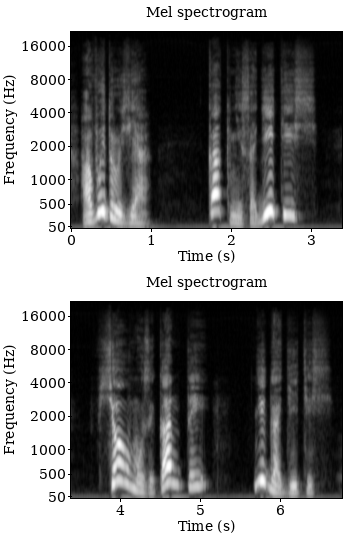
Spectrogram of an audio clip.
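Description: A woman's put-on character voice, fairly high in pitch, with very wide pitch swings and a slow pace

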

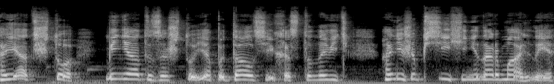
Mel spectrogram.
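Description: Putting on a character voice, a man speaks at a high pitch while clear music plays in the background. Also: moderate pace. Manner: mumbling, offended, whining.

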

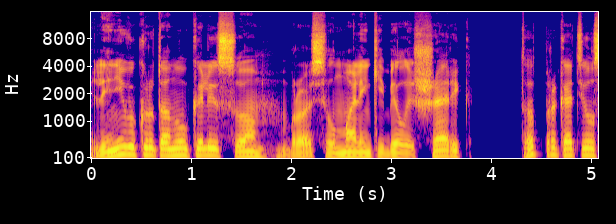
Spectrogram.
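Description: An unforced reading voice over a quiet background

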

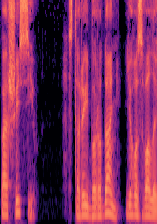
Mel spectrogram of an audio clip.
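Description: A natural reading voice comes through with only a quiet background behind it.

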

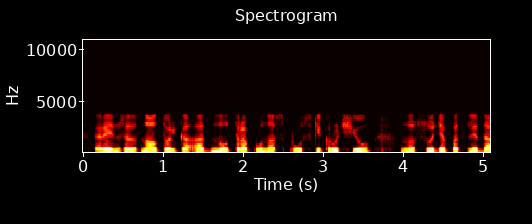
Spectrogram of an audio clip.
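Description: The voice is an unforced reading voice.

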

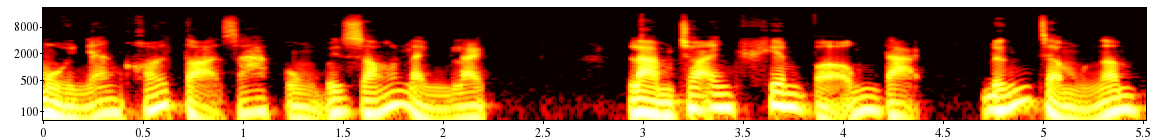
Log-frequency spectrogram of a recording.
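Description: Someone reads aloud here in a natural voice.

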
